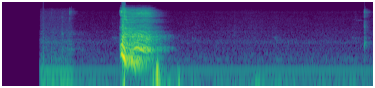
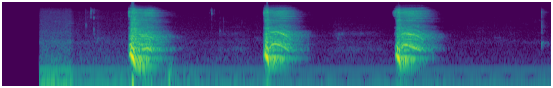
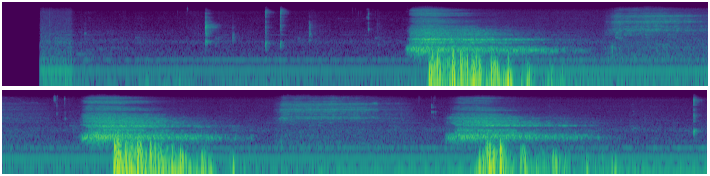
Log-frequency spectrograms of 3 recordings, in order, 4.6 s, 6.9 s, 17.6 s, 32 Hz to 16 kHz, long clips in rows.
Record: cough_length: 4.6 s
cough_amplitude: 26028
cough_signal_mean_std_ratio: 0.24
three_cough_length: 6.9 s
three_cough_amplitude: 26028
three_cough_signal_mean_std_ratio: 0.27
exhalation_length: 17.6 s
exhalation_amplitude: 18954
exhalation_signal_mean_std_ratio: 0.4
survey_phase: beta (2021-08-13 to 2022-03-07)
age: 45-64
gender: Male
wearing_mask: 'No'
symptom_none: true
smoker_status: Never smoked
respiratory_condition_asthma: false
respiratory_condition_other: false
recruitment_source: REACT
submission_delay: 2 days
covid_test_result: Negative
covid_test_method: RT-qPCR
influenza_a_test_result: Negative
influenza_b_test_result: Negative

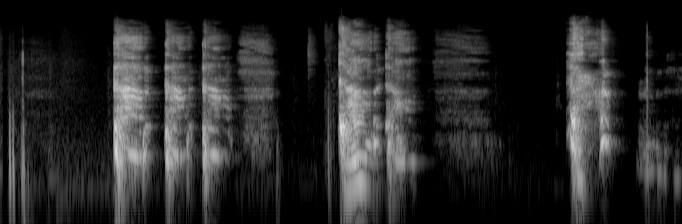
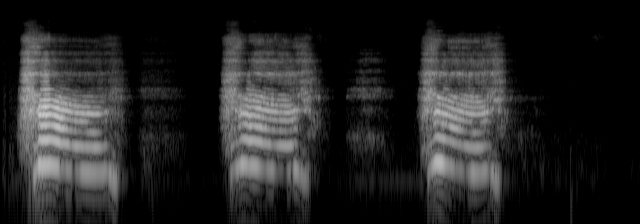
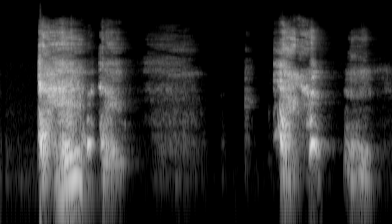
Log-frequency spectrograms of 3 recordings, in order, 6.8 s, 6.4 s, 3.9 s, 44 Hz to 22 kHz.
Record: three_cough_length: 6.8 s
three_cough_amplitude: 31088
three_cough_signal_mean_std_ratio: 0.34
exhalation_length: 6.4 s
exhalation_amplitude: 16698
exhalation_signal_mean_std_ratio: 0.43
cough_length: 3.9 s
cough_amplitude: 32768
cough_signal_mean_std_ratio: 0.41
survey_phase: beta (2021-08-13 to 2022-03-07)
age: 45-64
gender: Female
wearing_mask: 'No'
symptom_cough_any: true
symptom_runny_or_blocked_nose: true
symptom_onset: 3 days
smoker_status: Never smoked
respiratory_condition_asthma: false
respiratory_condition_other: false
recruitment_source: Test and Trace
submission_delay: 2 days
covid_test_result: Positive
covid_test_method: RT-qPCR
covid_ct_value: 25.1
covid_ct_gene: ORF1ab gene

